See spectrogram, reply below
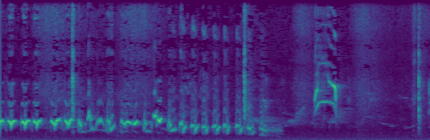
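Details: Female white-rumped shama, used to excite males into song and stimulate mating: a loud, fast, rhythmic churring trill lasting nearly three seconds, then quiet with a few faint high notes and clicks.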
